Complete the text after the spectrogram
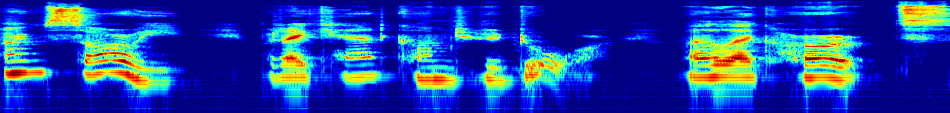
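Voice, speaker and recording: Putting on a raspy character voice, a woman talks at a fairly slow pace and a high pitch, with big swings in loudness. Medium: read story.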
